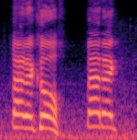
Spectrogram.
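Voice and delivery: urgent high yell for a medic; man down shout. Real, not acted. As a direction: shout for help across the map. Teammate down, calling for medic.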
